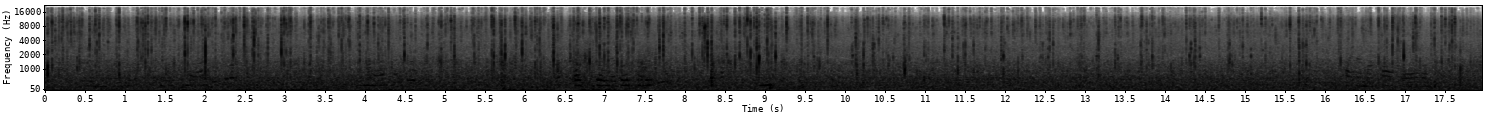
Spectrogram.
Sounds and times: snow melts on the roof of old watermill 0.0 - 17.9

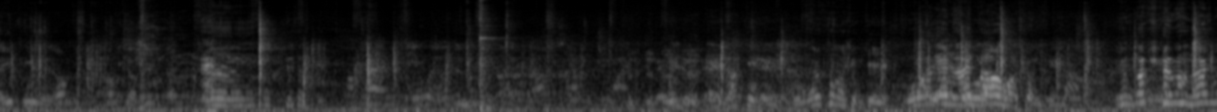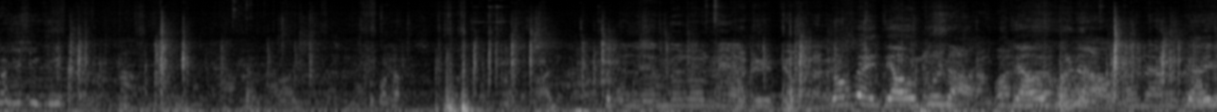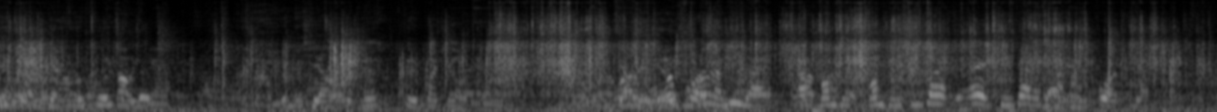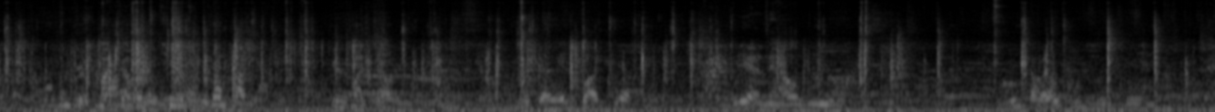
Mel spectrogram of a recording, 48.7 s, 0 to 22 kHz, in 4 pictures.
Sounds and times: Dialogue among the elderly 0.0 - 48.6

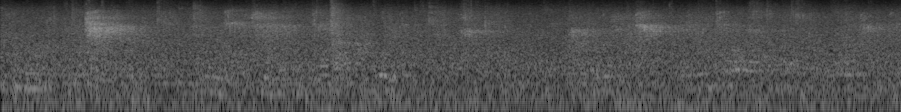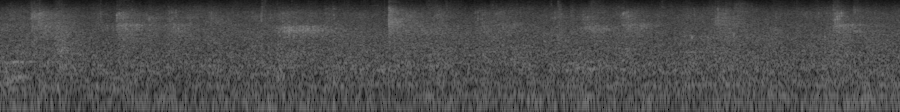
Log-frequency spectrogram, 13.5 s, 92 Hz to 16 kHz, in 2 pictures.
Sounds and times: falling rain resonates in a carport tunnel 0.0 - 13.5

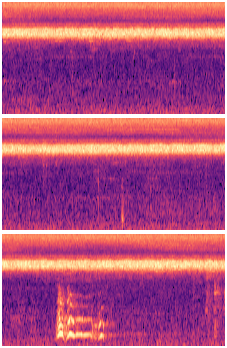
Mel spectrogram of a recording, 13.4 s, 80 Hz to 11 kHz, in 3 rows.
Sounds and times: Cicadas sound 0.9 - 13.3
Dogs barking 10.0 - 11.2

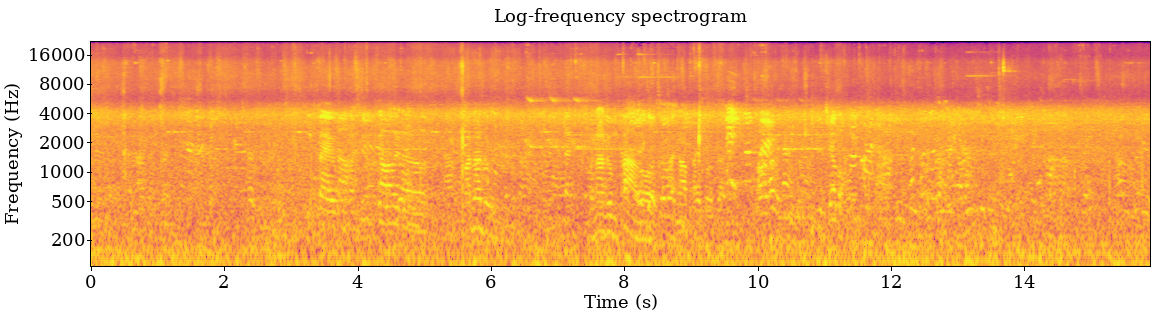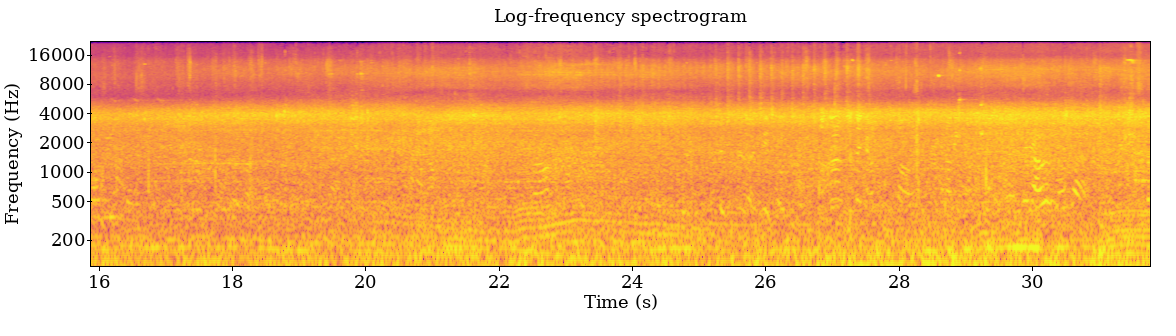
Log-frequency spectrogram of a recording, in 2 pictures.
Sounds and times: Walking at the station 0.0 - 31.7

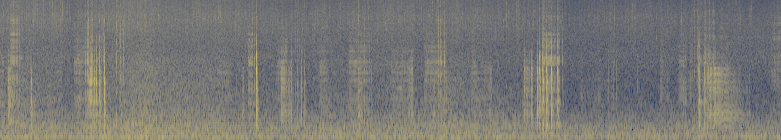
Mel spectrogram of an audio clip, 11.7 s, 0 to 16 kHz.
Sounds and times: strong gusty wind hisses through the reeds 0.0 - 7.6
Creaking wooden gate in strong wind 0.0 - 11.7

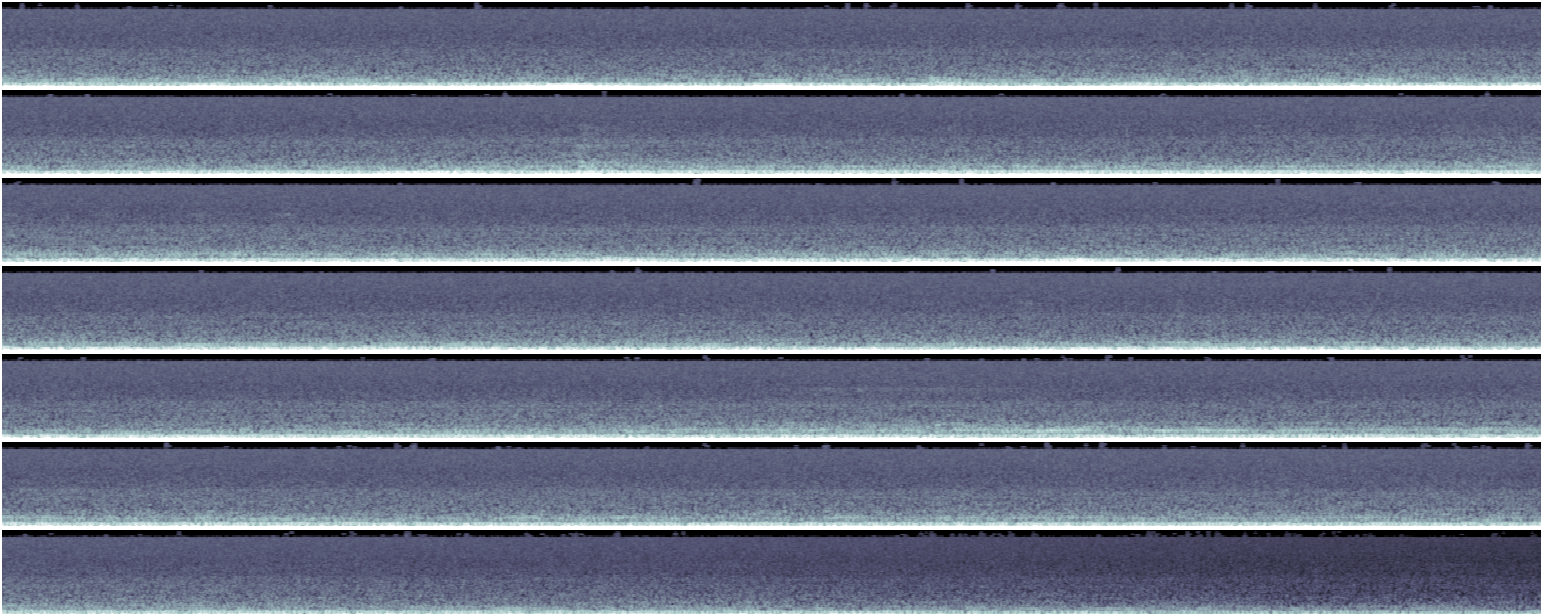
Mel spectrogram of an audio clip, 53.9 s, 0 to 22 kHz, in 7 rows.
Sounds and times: the fan running 0.0 - 53.8

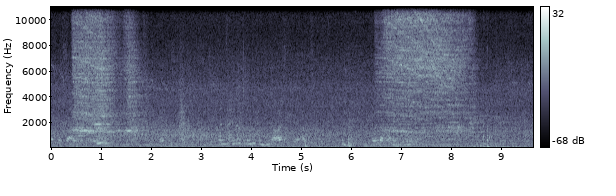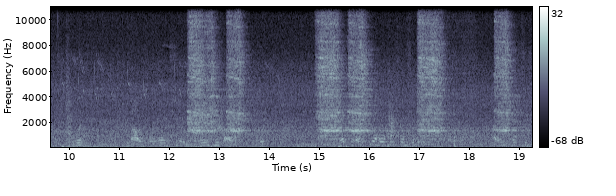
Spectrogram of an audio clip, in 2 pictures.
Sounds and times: Sawing wood on circular saw 0.0 - 2.3
Sawing wood on circular saw 6.4 - 8.7
Sawing wood on circular saw 12.4 - 13.9
Sawing wood on circular saw 14.9 - 17.7
Sawing wood on circular saw 18.5 - 19.2

